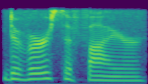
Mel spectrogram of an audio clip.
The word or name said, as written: diversifier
